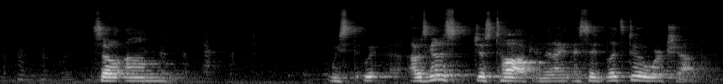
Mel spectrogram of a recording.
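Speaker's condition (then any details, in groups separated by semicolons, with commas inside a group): Parkinson's; speech therapy judged unnecessary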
